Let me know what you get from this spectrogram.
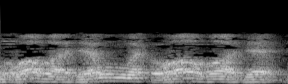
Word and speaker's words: رغدا: حيث شئتم رغدا، إياك وأن يجعل تفخيم يؤدي تفخيم الراء والغين إلى تفخيم التال فتصبح ضادا أو قريبة من الضاد، لا، احرص على ترقيق الدال بعد الحرفين المفخمين، بعد الراء والغين المفخمتين، فتنطقها تنطق هكذا، حيث شئتم رغدا ورغدا دا دا، حيث شئتم رغدا وادخلوا، رغدا وادخلوا، تنوين بعده واو حكمه الإدغام بغنة.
